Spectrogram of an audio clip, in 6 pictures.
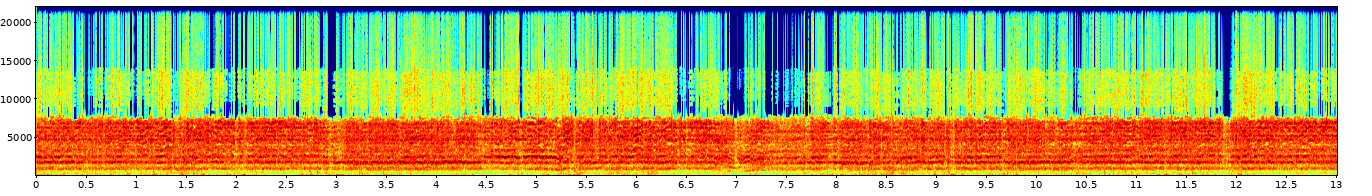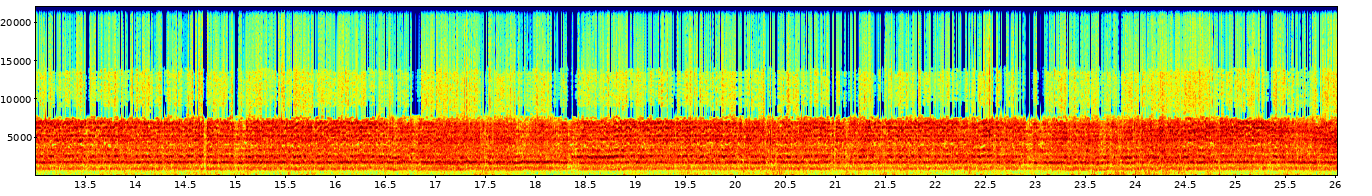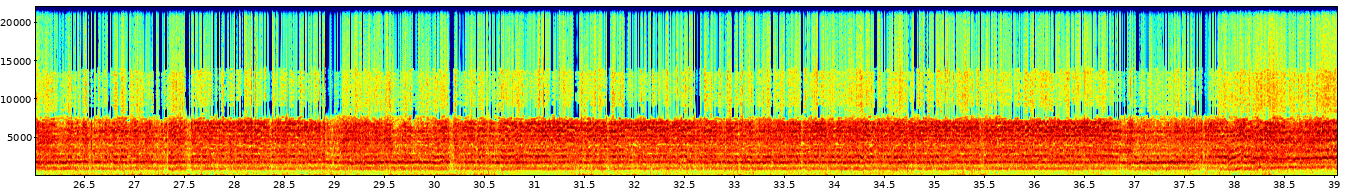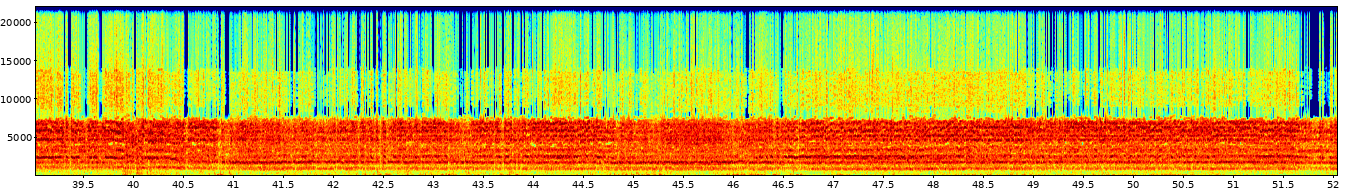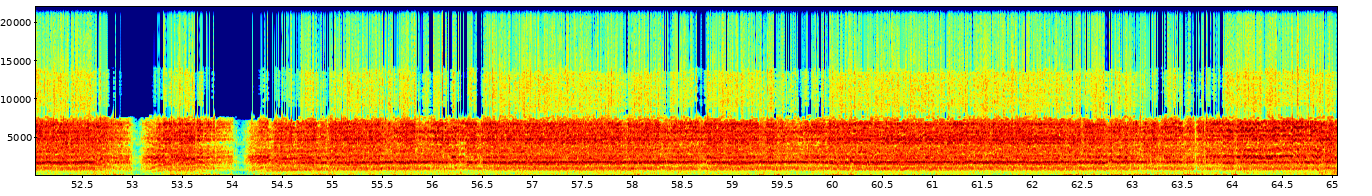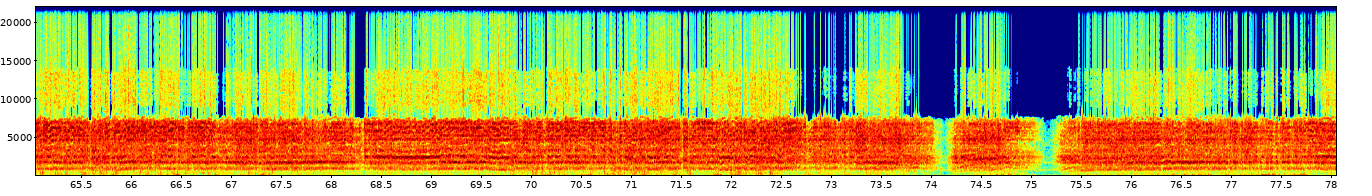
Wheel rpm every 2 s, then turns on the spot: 230, 220, 220, 210, 220, 230, 230, 230, 220, 230, 230, 230, 230, 230, 230, 230, 230, 230, 230, 280, 260, 230, 220, 220, 230, 230, 120, 150, 220, 220, 220, 230, 230, 230, 220, 230, 210, 90, 220.
none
